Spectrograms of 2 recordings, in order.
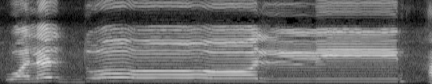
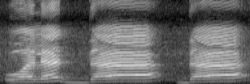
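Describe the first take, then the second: First: وَلَا الضَّالِّينَ chanted slowly with a thick, rounded "Doo"; heavy Dad. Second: وَلَا الدَّا with a light, unrounded "daa"; wrong thin dal. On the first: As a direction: hold the heavy ض very long in الضَّالِّينَ. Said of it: "یہاں ہم ضاد ادا کر رہے ہیں". (موٹے ضاد سے کھینچ کر تلاوت) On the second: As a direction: say الدَّا with a thin d in place of heavy ض. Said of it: "وہ غلط ہوگا". (ضاد کی جگہ باریک دا) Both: Shown as a demonstration.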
